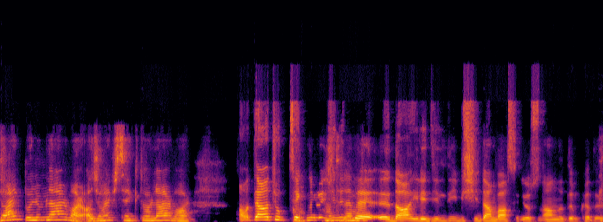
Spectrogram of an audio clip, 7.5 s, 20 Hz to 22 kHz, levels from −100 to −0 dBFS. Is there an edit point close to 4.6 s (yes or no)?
no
